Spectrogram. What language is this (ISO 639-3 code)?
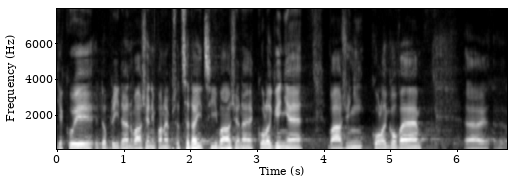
ces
